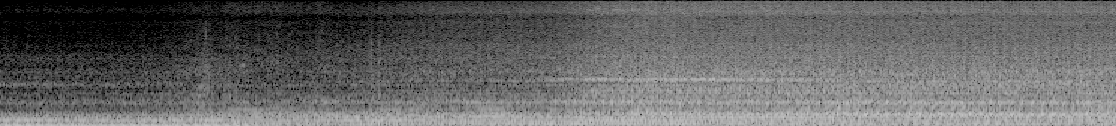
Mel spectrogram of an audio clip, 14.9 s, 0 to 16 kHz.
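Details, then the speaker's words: 2010 Vauxhall/Opel Astra H 1.6 petrol with P0011 timing code, started after timing work (slow start blamed on no oil on VVT phasers): steady but uneven, lumpy idle, revs lift slightly; slightly better but still rough from low compression. "i can say that is definitely running better than before i mean at least now that is running it seems to be running slightly better but i'm not sure i'm not happy with what"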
